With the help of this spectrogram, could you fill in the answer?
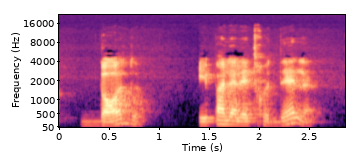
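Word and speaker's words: ضاد: Aujourd'hui, on a vu ensemble la lettre Dod, qui, je te le rappelle, se prononce avec emphase.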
